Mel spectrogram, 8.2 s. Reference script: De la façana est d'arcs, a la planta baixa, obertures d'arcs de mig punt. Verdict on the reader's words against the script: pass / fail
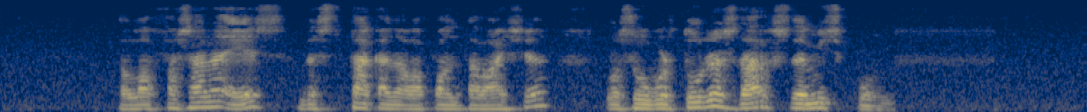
fail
